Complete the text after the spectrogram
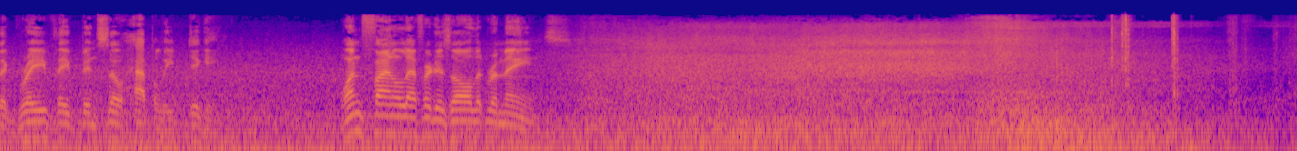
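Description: A large aircraft roars as it flies past overhead.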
